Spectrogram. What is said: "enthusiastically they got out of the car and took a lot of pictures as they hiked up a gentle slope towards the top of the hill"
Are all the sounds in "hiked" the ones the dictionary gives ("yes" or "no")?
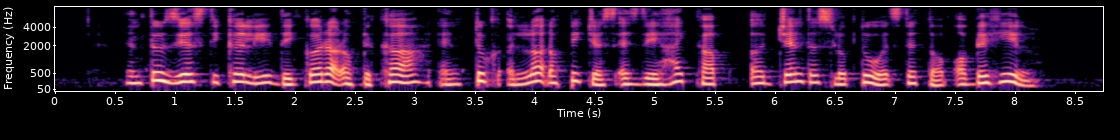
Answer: no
